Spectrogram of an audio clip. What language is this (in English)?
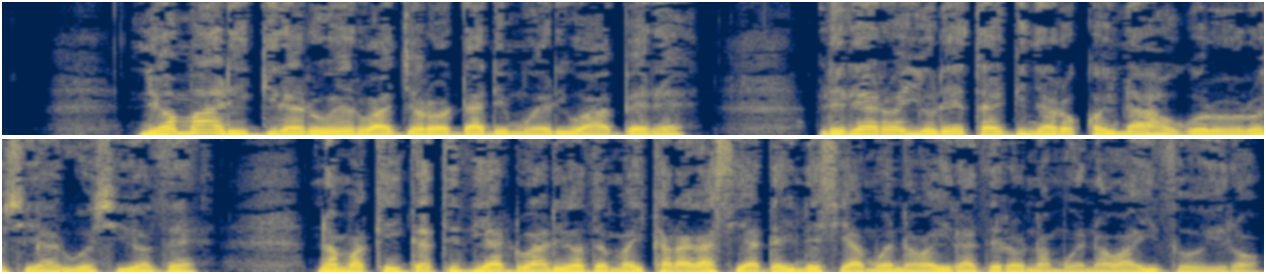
Kikuyu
